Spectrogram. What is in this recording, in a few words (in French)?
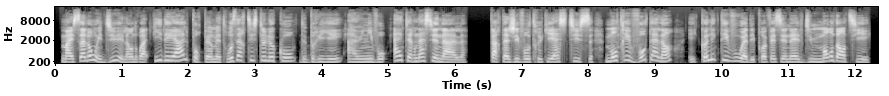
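publicité internet; l oreal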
